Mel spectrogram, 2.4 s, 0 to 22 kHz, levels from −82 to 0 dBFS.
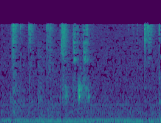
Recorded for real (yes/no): yes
